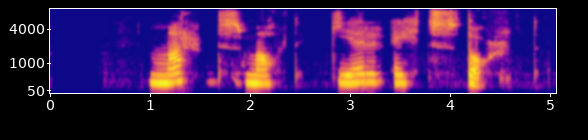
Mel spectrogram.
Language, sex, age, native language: Icelandic, female, 9, Icelandic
